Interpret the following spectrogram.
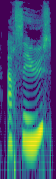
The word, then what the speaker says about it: Arceus: Quelle est la prononciation exacte? Arceus, Arceus.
